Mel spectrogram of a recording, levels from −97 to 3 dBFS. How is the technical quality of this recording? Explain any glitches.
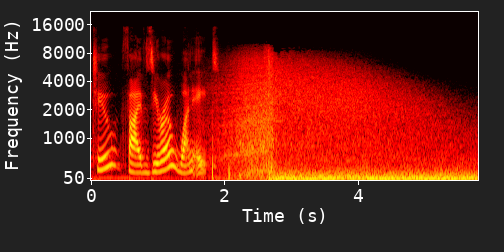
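Two loud pops break into the recording, from 1.82 to 2.09 s and from 2.63 to 2.73 s. Each is a sharp double pop, around 10 dB above the sound, which keeps running underneath. They likely come from a sudden voltage step, such as a switch, static or a driver glitch, that the following circuitry turned into a brief pulse.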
